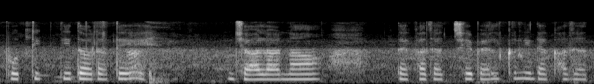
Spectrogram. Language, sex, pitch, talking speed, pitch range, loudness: Bengali, female, 245 Hz, 80 wpm, 240-265 Hz, -19 LUFS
